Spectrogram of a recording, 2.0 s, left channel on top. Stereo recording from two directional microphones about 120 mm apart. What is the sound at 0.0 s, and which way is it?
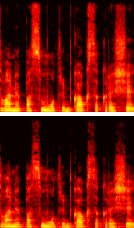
Speech, 55° left (ahead or behind).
